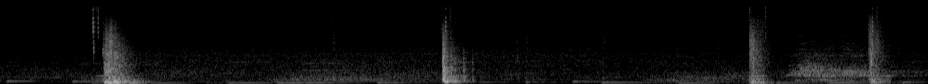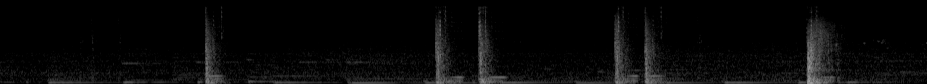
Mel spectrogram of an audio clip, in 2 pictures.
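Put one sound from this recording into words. A game interface clicks sharply as menu options change.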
